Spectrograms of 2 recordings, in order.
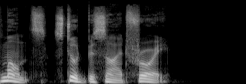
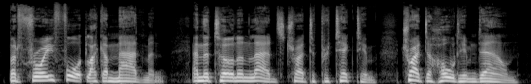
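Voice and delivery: ordinary delivery, nothing marked

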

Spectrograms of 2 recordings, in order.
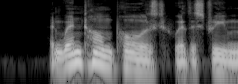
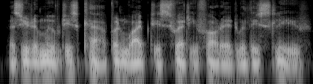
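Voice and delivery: usual speaking voice

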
